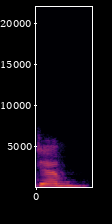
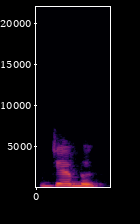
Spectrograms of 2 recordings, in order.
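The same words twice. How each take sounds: First: The final b stays closed with no release. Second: The final b is released with a bounce. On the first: The speaker calls it wrong. "we keep closing, there will be no jerk" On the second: The speaker calls it right. "touch the ba makhraj and leave quickly"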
